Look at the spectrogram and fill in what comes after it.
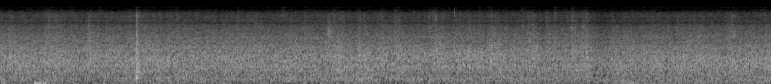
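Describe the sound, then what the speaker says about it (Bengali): Steady, dense rain falls at a forest camp in Kakrajhore, a continuous even hiss close by with no voices and no breaks across the whole stretch. "আর সেই তখন থেকে চলছে বৃষ্টি।"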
